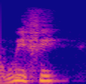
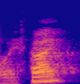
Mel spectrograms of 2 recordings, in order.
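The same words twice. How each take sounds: First: It is pronounced the Spanish way. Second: It is pronounced the Brazilian Portuguese way. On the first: "na Espanha, Wi-Fi" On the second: "Em português, no Brasil, a gente fala Wi-Fi"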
